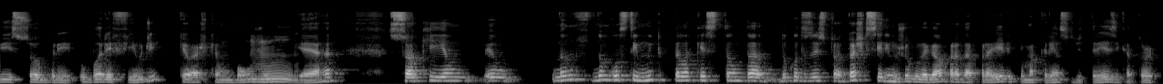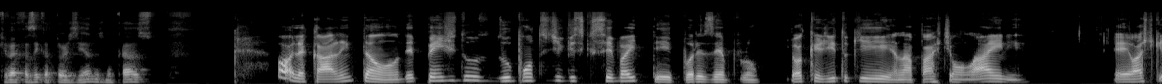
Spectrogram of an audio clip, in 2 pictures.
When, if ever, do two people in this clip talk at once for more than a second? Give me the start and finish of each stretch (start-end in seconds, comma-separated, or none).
none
